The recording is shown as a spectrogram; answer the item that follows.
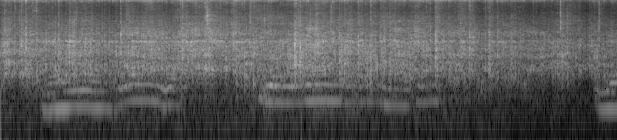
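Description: Portable hand-cranked coffee mill grinding beans: a steady gritty rasping, with a man's voice humming a tune over it.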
